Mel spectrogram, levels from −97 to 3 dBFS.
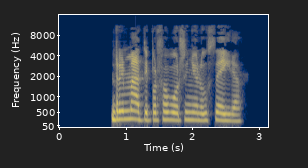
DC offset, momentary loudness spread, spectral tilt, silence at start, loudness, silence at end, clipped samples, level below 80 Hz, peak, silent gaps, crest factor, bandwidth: under 0.1%; 7 LU; -3 dB/octave; 0.8 s; -17 LUFS; 0.4 s; under 0.1%; -70 dBFS; 0 dBFS; none; 18 dB; 11.5 kHz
